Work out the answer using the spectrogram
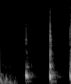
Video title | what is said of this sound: The First Video | play a drum on the back because it's hollow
